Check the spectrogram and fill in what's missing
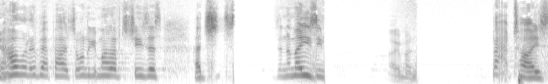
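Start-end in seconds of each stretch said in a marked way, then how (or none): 0.0-1.6 high-pitched imitation of an eager convert; excited girl. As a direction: retell her excited plea, voice raised high. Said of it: "really excited in the water".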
